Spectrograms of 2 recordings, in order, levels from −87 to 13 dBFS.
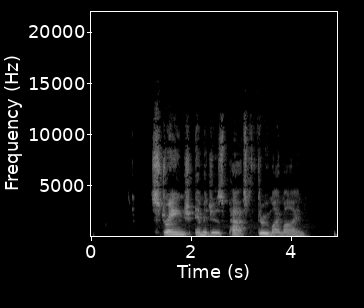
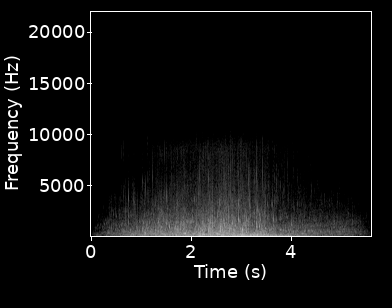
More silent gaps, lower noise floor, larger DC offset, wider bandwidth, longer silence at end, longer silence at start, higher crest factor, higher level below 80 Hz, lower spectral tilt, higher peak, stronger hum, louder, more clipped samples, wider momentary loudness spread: neither; first, -85 dBFS vs -57 dBFS; neither; first, 13.5 kHz vs 9.2 kHz; second, 0.05 s vs 0.5 s; first, 1.2 s vs 0.55 s; about the same, 22 dB vs 20 dB; second, -72 dBFS vs -38 dBFS; second, -4 dB/octave vs -9 dB/octave; about the same, -10 dBFS vs -8 dBFS; neither; second, -30 LUFS vs -27 LUFS; neither; second, 11 LU vs 22 LU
